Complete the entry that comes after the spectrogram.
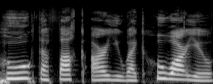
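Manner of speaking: loud acted scream. Retelling how the dad, knife in hand, confronted the sister: imitating someone screaming. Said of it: "screaming at her".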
